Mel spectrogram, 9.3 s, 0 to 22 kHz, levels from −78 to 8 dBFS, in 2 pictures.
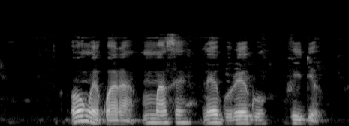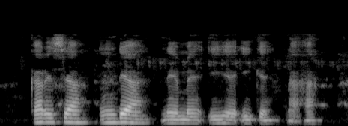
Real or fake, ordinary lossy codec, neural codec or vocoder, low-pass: real; none; none; 7.2 kHz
